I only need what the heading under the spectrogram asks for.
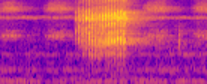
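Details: A katydid that wandered into a house at night gives one loud, harsh rasping burst lasting about a third of a second, with a faint low hum underneath.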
